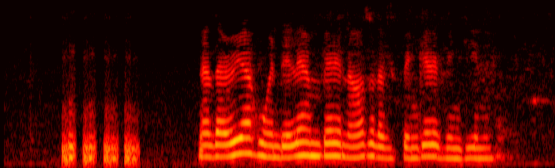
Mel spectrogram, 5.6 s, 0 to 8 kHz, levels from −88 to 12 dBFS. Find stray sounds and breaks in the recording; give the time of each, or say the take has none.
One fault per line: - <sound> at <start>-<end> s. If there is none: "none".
- laugh at 0.6-1.4 s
